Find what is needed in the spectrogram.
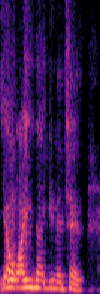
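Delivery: high, screamed, put-on yelling. Acting out a receiver complaining to the quarterback: imitating a player screaming. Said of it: "I'm screaming at my quarterback".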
